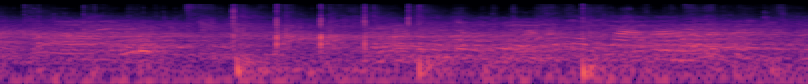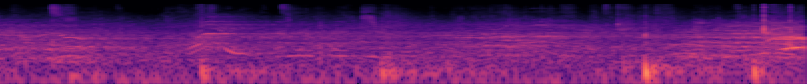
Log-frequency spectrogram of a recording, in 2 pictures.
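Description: Young men shout and call out during play in a large echoing hall.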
